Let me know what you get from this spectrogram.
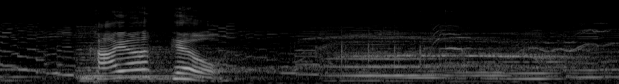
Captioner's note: audience cheering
